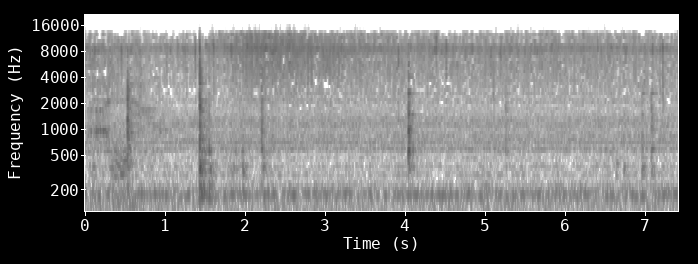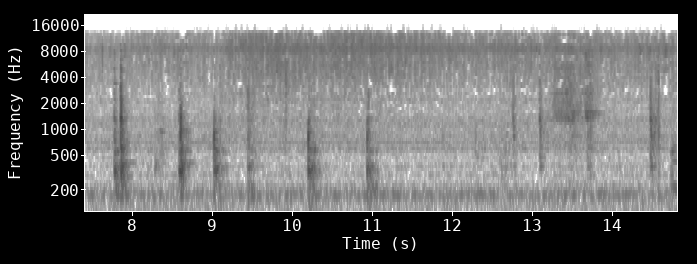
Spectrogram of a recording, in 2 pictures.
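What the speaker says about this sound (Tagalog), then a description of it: "Saute lang natin yan. Bawang saka onion." Garlic and onion sauté in a pan, giving a steady close hiss of oil broken by sharp clicks of a utensil against the pan, with no talk.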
